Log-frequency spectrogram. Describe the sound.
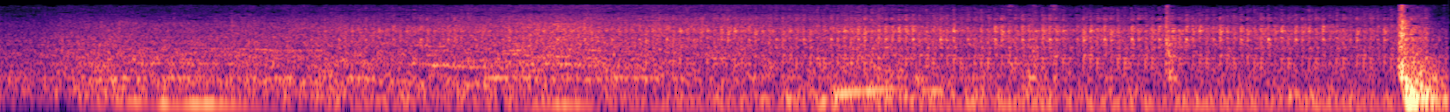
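A taxi's engine idles steadily for several seconds, a continuous low rumble with faint knocking texture, and a brief sharp sound stands out near the end.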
